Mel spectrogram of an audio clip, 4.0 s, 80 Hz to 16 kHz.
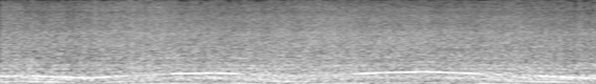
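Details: Mitsubishi L300 diesel, light throttle blips: pulls cleanly through two smooth revs and back, pitch rising and falling evenly with no knock or miss, only thin dust-like smoke; normal revving.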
